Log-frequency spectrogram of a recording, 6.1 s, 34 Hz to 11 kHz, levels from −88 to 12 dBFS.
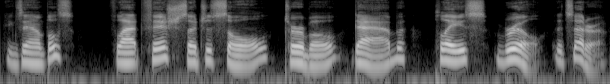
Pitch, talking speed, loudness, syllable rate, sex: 155 Hz, 100 wpm, -19 LUFS, 3.0 syllables/s, male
